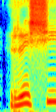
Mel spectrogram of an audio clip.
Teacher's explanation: आजकल की हिंदी में इसका उच्चारण र और इ को मिलाकर मतलब ऋ जैसा होता है।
